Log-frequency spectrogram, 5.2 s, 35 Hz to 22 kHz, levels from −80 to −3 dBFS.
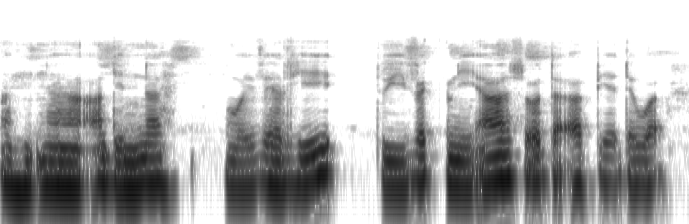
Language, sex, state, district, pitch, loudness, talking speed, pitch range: Mizo, male, Mizoram, Aizawl, 115 Hz, -19 LUFS, 150 wpm, 105-120 Hz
